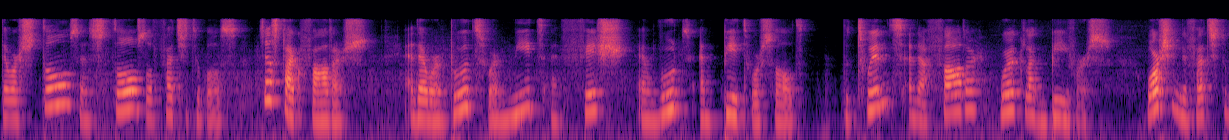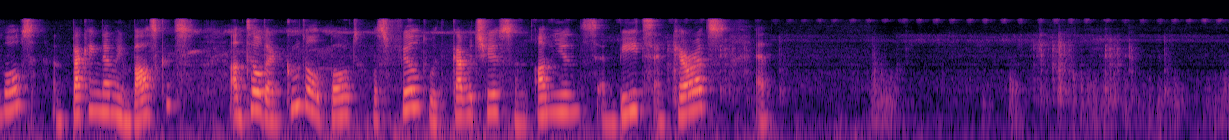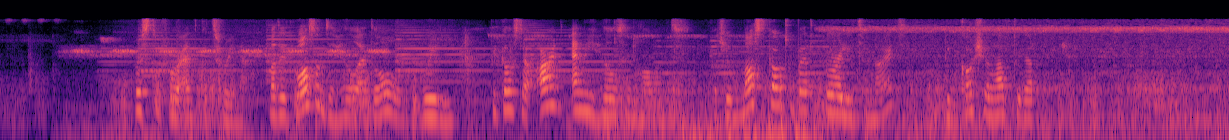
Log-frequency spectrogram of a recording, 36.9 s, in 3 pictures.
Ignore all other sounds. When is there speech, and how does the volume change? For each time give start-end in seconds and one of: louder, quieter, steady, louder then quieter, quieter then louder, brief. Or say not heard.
0.0-20.0 steady
25.9-35.0 steady.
